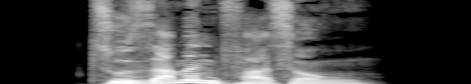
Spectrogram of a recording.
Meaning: 1. summary, compilation, summing up, recapitulation 2. abstract, synopsis 3. résumé 4. précis
- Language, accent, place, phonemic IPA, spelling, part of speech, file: German, Germany, Berlin, /t͡suˈzamənˌfasʊŋ/, Zusammenfassung, noun, De-Zusammenfassung.ogg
